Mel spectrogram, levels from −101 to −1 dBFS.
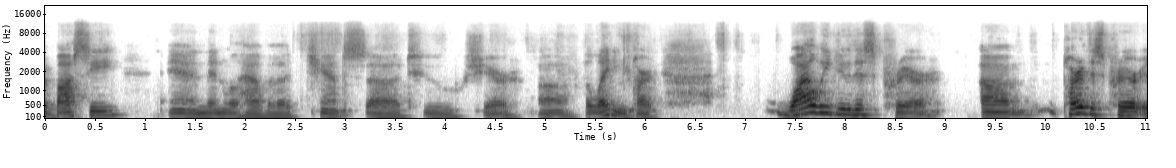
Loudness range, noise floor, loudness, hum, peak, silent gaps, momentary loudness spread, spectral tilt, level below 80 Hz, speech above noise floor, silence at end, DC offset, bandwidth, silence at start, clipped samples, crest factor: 9 LU; -57 dBFS; -26 LUFS; none; -6 dBFS; none; 20 LU; -6 dB/octave; -72 dBFS; 32 dB; 0 s; under 0.1%; 11.5 kHz; 0 s; under 0.1%; 22 dB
